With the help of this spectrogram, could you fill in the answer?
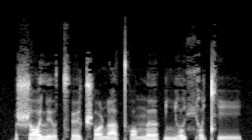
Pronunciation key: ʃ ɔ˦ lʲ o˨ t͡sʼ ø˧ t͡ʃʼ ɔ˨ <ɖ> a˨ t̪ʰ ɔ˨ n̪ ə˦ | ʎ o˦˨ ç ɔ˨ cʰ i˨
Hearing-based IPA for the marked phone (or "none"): ɳ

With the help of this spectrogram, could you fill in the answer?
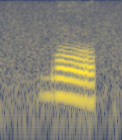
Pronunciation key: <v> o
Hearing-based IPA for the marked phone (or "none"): b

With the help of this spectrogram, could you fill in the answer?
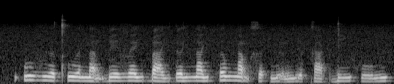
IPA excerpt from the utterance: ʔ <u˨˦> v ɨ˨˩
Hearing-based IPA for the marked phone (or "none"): u˧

